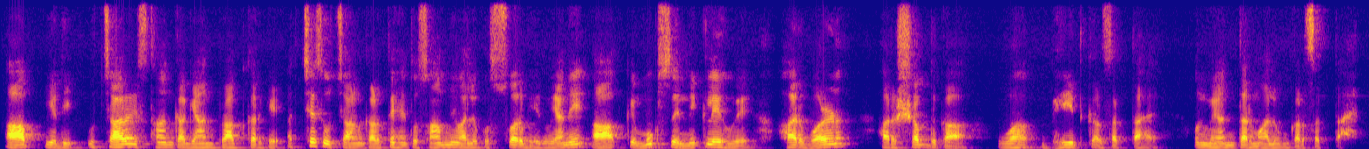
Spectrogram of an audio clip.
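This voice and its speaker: A man with a dark, mellow voice teaches a lesson in a patient, methodical way. He asks himself questions and then answers them, walking the listener through each point. The recording is a little dull and lo-fi. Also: on the low side, moderate pace. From India. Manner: steady, explains step by step with rhetorical questions. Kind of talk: explanatory lesson.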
